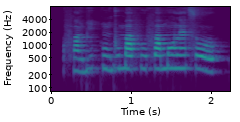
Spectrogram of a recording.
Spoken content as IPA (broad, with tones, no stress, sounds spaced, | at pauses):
f ã˨ ɡ͡b i˨˦ k ũ˧ ɡ u˦ m a˦ f u˧ f a˦ m ɔ̃˦ l ɛ̃˦ s o˦˨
